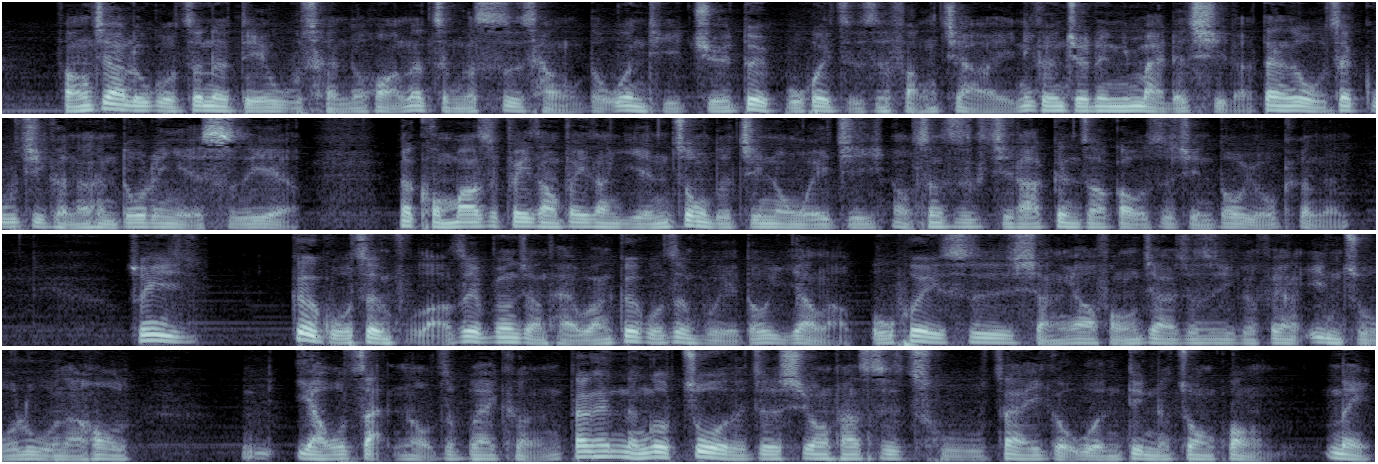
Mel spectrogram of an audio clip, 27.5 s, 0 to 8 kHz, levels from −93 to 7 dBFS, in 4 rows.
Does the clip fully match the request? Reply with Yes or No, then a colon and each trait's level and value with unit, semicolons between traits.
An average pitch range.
Yes: average, 4.3 semitones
